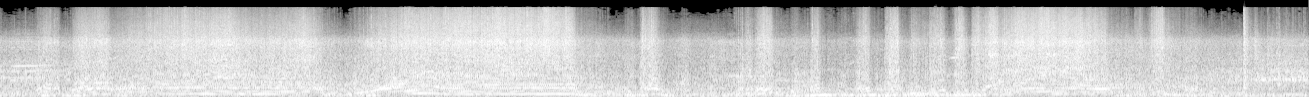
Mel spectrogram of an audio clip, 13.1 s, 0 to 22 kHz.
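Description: Monster truck's supercharged V8 engine revving hard, its pitch repeatedly climbing and dropping with bursts of throttle as the truck runs and jumps the dirt ramps.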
